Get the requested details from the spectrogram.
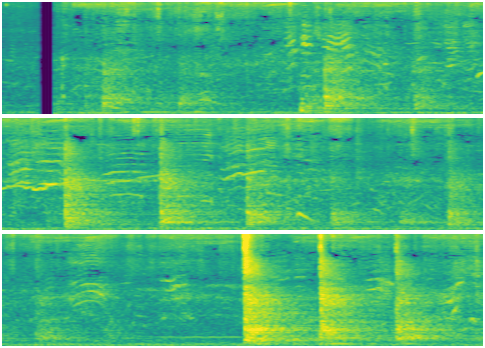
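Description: Sneakers thump and squeak on a metal slide.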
